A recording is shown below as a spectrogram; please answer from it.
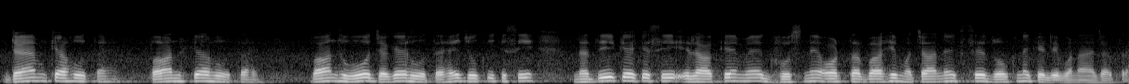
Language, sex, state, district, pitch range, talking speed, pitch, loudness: Hindi, male, Uttar Pradesh, Varanasi, 125-150 Hz, 165 wpm, 140 Hz, -17 LUFS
